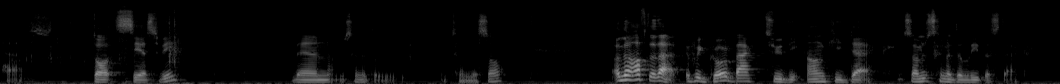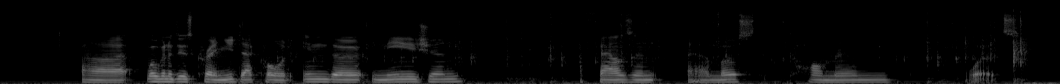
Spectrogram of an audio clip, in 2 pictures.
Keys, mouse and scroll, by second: 0.0-1.7 typing, 4.6-5.4 typing, 4.6 click.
